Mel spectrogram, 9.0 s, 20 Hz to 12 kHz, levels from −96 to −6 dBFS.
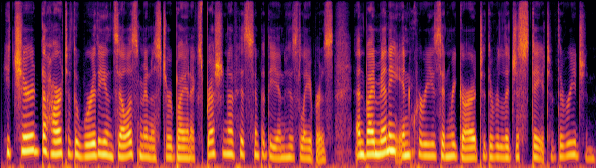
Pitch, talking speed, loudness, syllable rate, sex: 190 Hz, 215 wpm, -18 LUFS, 5.9 syllables/s, female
